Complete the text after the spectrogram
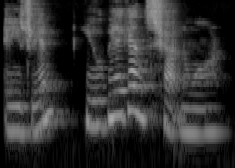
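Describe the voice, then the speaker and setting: A woman's voice: medium pitch, animated, moderate pace, mellow, close to an everyday voice. A woman voicing a firm, orderly female schoolteacher with an instructive manner, in an amateur story reading. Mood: directing.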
